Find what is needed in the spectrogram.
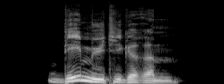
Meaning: strong dative masculine/neuter singular comparative degree of demütig
- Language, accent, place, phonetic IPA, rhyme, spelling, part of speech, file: German, Germany, Berlin, [ˈdeːmyːtɪɡəʁəm], -eːmyːtɪɡəʁəm, demütigerem, adjective, De-demütigerem.ogg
